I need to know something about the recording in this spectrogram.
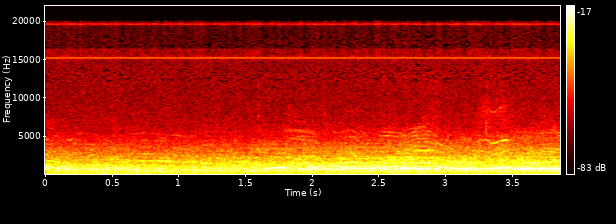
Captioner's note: crowd chattering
